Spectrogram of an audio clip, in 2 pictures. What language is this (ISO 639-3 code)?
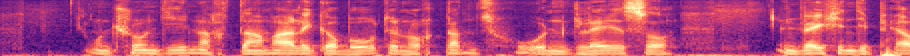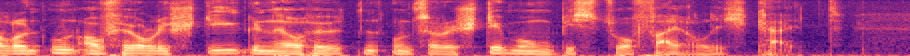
deu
